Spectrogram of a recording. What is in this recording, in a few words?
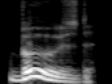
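"boozed", British English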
